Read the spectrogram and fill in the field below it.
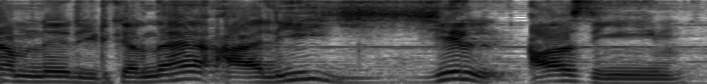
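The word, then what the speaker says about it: العلي العظيم: الا باللہ العلی العظیم۔ علی العظیم، یہاں ہم نے علی یل نہیں پڑھنا، علی یل نہیں پڑھنا، ادھر ہم نے ریڈ کرنا ہے علی العظیم، یا کے نیچے ہم نے زیر پڑھنا ہے۔ اب دوبارہ سنیں، سبحان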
